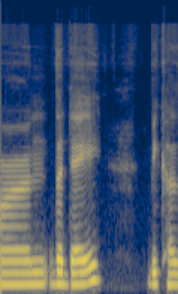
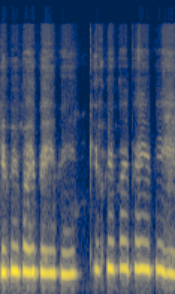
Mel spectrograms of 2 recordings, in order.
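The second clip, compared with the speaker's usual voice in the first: mock very high, slow, sobbing, pleading cry; 12 semitones higher, 6 dB louder than usual. Mother retells her daughter getting a shot, retelling a tearful plea. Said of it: "I started crying and I was like".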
